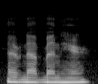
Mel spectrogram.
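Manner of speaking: usual speaking voice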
